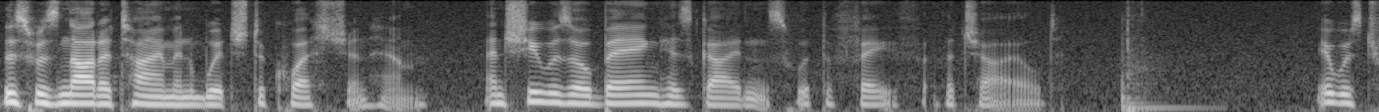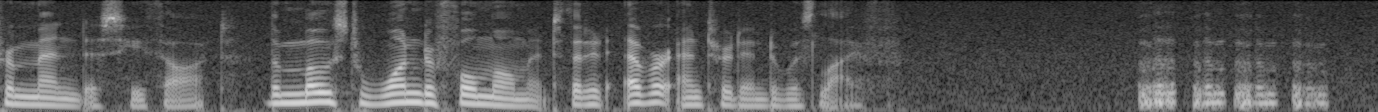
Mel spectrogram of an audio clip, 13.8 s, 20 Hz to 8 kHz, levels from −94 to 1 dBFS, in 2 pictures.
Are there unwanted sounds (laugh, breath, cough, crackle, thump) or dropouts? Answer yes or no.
yes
